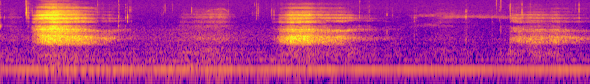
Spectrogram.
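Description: Deep breathing during a beginner Pilates exercise: three slow, airy exhalations roughly three and a half seconds apart, fairly close, over a steady low electrical hum with no speech.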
